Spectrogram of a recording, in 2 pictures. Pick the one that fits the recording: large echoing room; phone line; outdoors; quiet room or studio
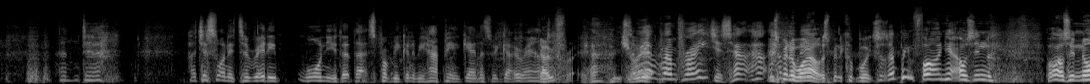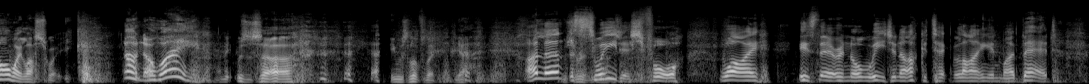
outdoors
